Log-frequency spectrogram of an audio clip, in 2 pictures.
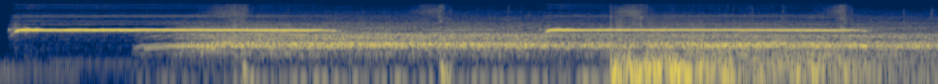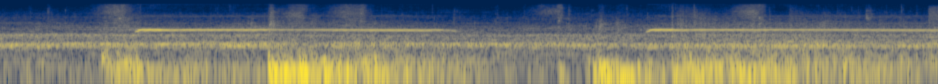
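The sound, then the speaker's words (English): A shrill whistle signalling men to attack sounds in four long, steady blasts, repeated at regular intervals over a loud, rumbling roar of many men shouting and charging. “Then the whistle blew.”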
